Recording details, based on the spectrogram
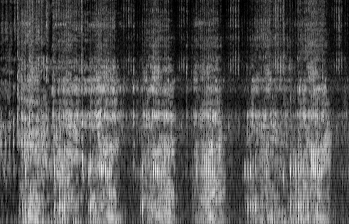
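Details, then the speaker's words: Honda Beat FI with harsh engine noise: rough, harsh pulses on each blip with a dry rattle dominant from the middle of the engine, not the CVT; suspected oil starvation, piston replaced. "nanti masalah suarane lebih dominan Ning bagian bagian tengah k Mas suarane lebih dominan Ning bagian an Tengah Nek jvt gak seperti ini Mas suaran gvt ya"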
